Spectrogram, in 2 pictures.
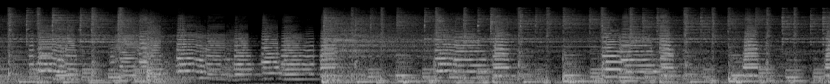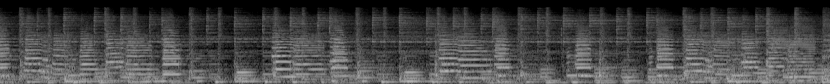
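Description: No technical faults can be heard anywhere in this audio.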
